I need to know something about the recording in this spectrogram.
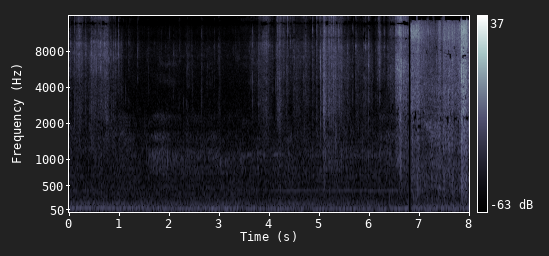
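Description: Footsteps crunching faintly through dry fallen leaves, with scattered crackles over a low steady rumble.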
